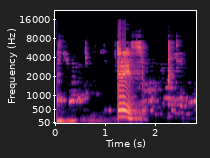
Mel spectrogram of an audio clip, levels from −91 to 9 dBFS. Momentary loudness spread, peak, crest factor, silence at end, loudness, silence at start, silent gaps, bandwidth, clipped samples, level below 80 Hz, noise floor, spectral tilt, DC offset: 22 LU; 0 dBFS; 20 dB; 0 s; -15 LUFS; 0 s; none; 15.5 kHz; under 0.1%; -48 dBFS; -45 dBFS; -2.5 dB/octave; under 0.1%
